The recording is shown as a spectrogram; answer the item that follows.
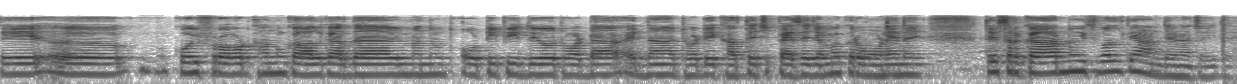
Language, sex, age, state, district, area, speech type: Punjabi, male, 30-45, Punjab, Rupnagar, rural, spontaneous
